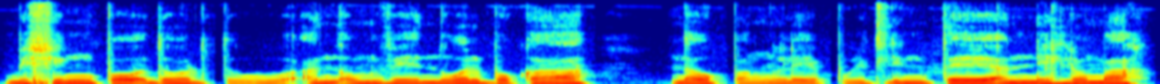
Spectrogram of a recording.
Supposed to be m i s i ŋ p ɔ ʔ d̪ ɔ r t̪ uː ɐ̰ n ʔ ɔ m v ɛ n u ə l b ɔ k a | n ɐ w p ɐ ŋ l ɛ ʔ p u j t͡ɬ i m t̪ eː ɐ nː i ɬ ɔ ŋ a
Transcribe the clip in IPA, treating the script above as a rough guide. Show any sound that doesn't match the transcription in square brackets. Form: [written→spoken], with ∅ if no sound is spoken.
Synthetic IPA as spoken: m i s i ŋ p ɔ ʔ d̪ ɔ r t̪ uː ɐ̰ n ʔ ɔ m v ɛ n u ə l b ɔ k a | n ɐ w p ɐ ŋ l ɛ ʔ p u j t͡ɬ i [m→ŋ] t̪ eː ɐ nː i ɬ ɔ [ŋ→m] a

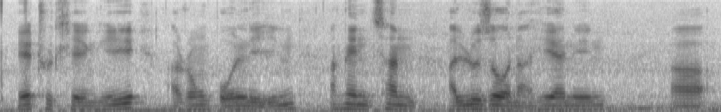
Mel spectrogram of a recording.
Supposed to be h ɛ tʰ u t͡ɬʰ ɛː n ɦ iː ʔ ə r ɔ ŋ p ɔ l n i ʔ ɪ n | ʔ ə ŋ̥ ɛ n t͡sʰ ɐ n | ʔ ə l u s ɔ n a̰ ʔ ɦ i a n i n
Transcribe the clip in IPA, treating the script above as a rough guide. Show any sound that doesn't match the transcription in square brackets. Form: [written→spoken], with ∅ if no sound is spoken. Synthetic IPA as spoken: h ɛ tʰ u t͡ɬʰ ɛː [n→ŋ] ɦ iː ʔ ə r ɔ ŋ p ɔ l n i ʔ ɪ n | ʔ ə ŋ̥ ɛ n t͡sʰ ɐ n | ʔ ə l u [s→z] ɔ n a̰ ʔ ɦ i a n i n

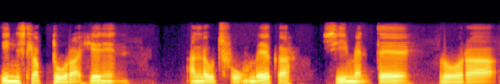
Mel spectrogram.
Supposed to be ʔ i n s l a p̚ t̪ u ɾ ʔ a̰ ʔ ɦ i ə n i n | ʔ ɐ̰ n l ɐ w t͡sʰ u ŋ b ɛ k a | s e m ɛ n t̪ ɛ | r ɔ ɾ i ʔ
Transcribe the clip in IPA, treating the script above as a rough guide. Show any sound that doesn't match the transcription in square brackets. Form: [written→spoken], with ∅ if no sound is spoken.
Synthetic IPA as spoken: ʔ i n s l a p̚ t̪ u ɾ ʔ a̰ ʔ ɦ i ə n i n | ʔ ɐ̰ n l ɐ w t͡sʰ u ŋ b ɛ k a | s [e→i] m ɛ n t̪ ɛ | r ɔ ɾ [i→a] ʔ

